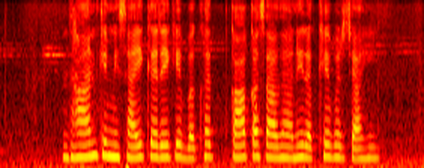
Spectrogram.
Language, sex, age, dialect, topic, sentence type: Chhattisgarhi, female, 25-30, Central, agriculture, question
